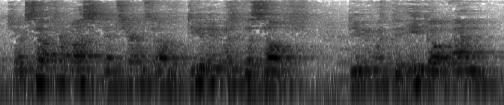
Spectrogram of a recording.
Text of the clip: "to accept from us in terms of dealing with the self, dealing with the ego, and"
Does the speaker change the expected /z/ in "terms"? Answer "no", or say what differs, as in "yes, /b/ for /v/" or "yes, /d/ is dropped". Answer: no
